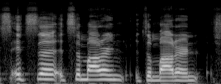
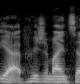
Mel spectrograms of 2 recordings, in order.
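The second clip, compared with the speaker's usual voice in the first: plain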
